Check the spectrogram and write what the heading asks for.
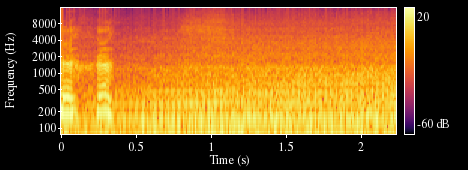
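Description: Yamaha Ténéré 700's parallel-twin engine running steadily at cruising speed on a dirt road, with low wind rumble underneath.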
